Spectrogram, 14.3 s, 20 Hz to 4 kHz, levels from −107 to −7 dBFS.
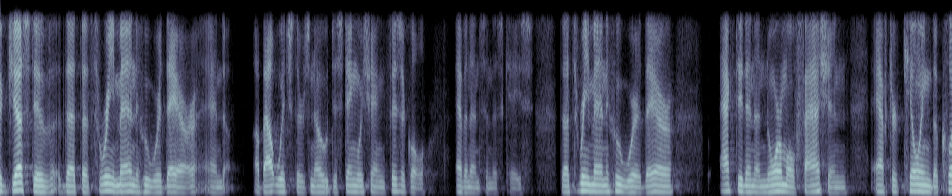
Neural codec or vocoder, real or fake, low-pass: codec, 16 kHz in and 24 kHz out, 1 kbps, XY-Tokenizer; fake; 3.6 kHz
